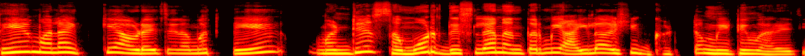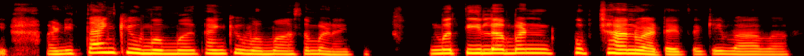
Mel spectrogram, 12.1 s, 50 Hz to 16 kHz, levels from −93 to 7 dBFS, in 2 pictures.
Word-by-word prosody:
ते 305 +4 +5
मला 305 0 +4
इतके 300 +2 -3
आवडायचे 240 -3 +1
ना 230 -1 -4
मग 245 +3 -1 0.2
ते 255 +7 +2 0.4
म्हणजे 230 +9 +3
समोर 265 0 +2
दिसल्यानंतर 255 +1 +1
मी 280 +2 -1
आईला 225 +6 0
अशी 245 +1 -1
घट्ट 200 +5 -10
मिठी 225 -3 +3
मारायची 185 -3 -2 0.3
आणि 200 +2 -2
"thank 290 +1 +3
you 275 - +4
mamma, 220 -1 +2
thank 225 +1 -2
you 240 - 0
mamma," 200 -1 -1
असं 200 +1 -6
म्हणायची. 175 -2 -6 0.5
मग 240 +1 +3
तिला 250 -1 +4
पण 260 0 +1 0.2
खूप 270 -4 -2
छान 240 -3 +5
वाटायचं 180 -3 -1
की, 200 - -4
वाह 180 -2 -5
वाह! 175 0 -9
235 Hz, 170 wpm, -23 LUFS, 205-260 Hz, 0.5 s, ते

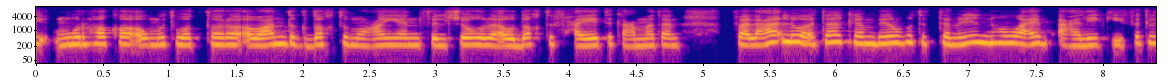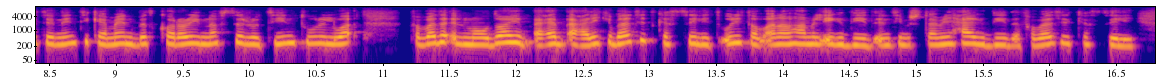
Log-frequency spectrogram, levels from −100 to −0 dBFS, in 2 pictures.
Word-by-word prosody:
مُرهَقة 255 +2 +1
أو - - +2
متوتّرة 240 0 -1
أو 240 -1 +3
عندِك 245 0 +1
ضغْط 250 +3 -2
معيّن 230 0 -3
في 230 -1 0
الشغل 235 +2 +2
أو 220 - +3
ضغْط 235 +3 -2
في 255 - -13
حياتِك 225 +2 0
عامةً، 225 +2 -4 0.4
فالعقل 275 +7 +4
وقتها 305 +1 +3
كان 280 -4 0
بيربُط 285 +2 +1
التمرين 265 -1 -1
إن 285 - +3
هو 285 -1 +1
عِبء 260 +1 +1
عليكِ، 225 +1 -2 0.2
فكرة 275 +1 -4
إن 250 -1 +1
أنتِ 290 +5 -2
كمان 260 -3 0
بتكرّري 260 +1 +1
نَفس 270 +2 -3
الروتين 260 +1 0
طول 275 -2 -4
الوقت 265 0 0 0.3
فبدأ 275 +4 +3
الموضوع 250 +3 +3
يبقى 290 -5 +2
عِبء 255 -1 +2
عليكِ، 245 +4 0
بدأتِ 285 +6 +2
تكسّلي 270 -7 -3
تقولي: 285 +5 0
"طَب 255 -5 -3
أنا 255 +1 +1
هاعمل 260 -1 +1
إيه 245 - +2
جديد؟ 225 -2 -3
أنتِ 230 +1 -3
مش 235 -1 -4
هتعملي 245 +2 -1
حاجة 270 0 +1
جديدة." 235 -1 -3
فبدأتِ 240 +6 -2
تكسّلي، 245 -5 -3
255 Hz, 185 wpm, -23 LUFS, 235-270 Hz, 0.4 s, فالعقل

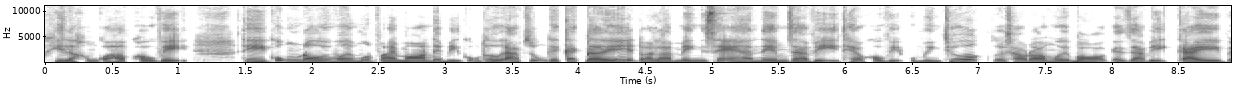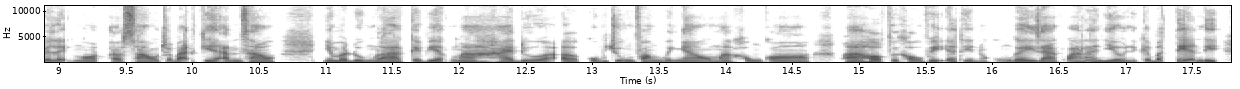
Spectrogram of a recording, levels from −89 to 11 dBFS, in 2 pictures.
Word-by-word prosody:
khi 235 -2 -2
là 215 - +3
không 210 +2 -8
có - - 0
hợp - - +1
khẩu 155 - -2
vị. 175 - +1 0.4
Thì 260 -3 +3
cũng 295 +5 -2
đối 250 -1 +6
với 255 -1 +4
một 295 0 +1
vài 205 -2 +4
món 200 0 +6
thì 290 - +2
mình 225 -5 -2
cũng 265 - -9
thử 275 - +1
áp 245 - 0
dụng - - -5
cái 185 0 -3
cách 265 +2 +1
đấy 190 +9 +6
đó 185 -2 -1
là 220 -2 +2
mình 170 -2 -3
sẽ 250 +8 +2
nêm 220 -3 +1
gia 205 -3 +2
vị 335 - -1
theo 205 0 -2
khẩu 170 - -4
vị 170 - -6
của 165 - -13
mình 175 +1 -7
trước 300 +4 +4
rồi 170 -1 -6
sau 190 +3 -1
đó 170 -2 +3
mới 180 +3 -3
bỏ 200 -2 +1
cái - - -7
gia 205 -1 0
vị 205 - -3
cay 205 +1 +5
với - - -2
lại - - -3
ngọt 170 -2 -4
vào 160 - -2
sau 195 +3 +1
cho 195 - -5
bạn - - +1
kia 215 - -1
ăn 215 -1 -2
sau, 220 -1 +2 0.4
nhưng 195 -2 -5
mà 170 - +1
đúng 165 +5 -6
là 225 -6 +3
cái 180 +2 -6
việc 185 -5 -1
mà 155 -2 -2
hai 185 +4 0
đứa 175 -1 -4
ở - - 0
cùng 175 +2 -6
chung 200 -1 -3
phòng 165 -4 -2
với 160 - -8
nhau 200 -1 -2
mà 160 -1 -3
không 205 0 -8
có 175 +8 -1 0.2
hòa - - +3
hợp - - +4
về - - -6
khẩu - - -3
vị 350 +1 -1
á, - - -5
thì - - -10
nó - - -18
cũng - - -16
gây 210 -3 +2
ra 185 -2 +1
quá 225 +9 -4
là 305 -3 0
nhiều 175 -5 -2
những - - -11
cái - - -6
bất 280 0 -3
tiện - - +1
đi. 215 - +3
200 Hz, 310 wpm, -23 LUFS, 175-230 Hz, 0.4 s, đối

